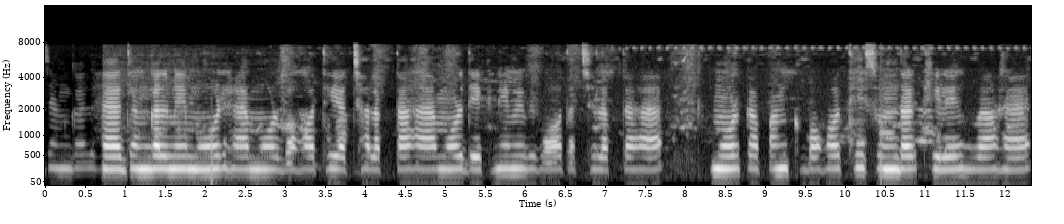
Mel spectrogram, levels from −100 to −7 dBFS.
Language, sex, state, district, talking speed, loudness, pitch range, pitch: Hindi, female, Bihar, Kishanganj, 140 wpm, -25 LUFS, 230-240 Hz, 235 Hz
